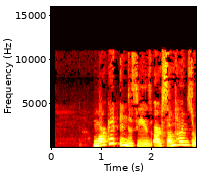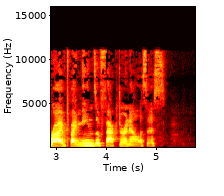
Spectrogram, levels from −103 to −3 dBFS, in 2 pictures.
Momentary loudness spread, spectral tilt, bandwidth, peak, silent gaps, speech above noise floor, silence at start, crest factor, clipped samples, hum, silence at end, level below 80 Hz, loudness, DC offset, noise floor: 14 LU; -3.5 dB/octave; 11.5 kHz; -2 dBFS; none; 55 dB; 0.85 s; 14 dB; under 0.1%; none; 0.7 s; -68 dBFS; -15 LUFS; under 0.1%; -69 dBFS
